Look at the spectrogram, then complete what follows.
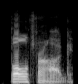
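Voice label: "bullfrog", American English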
